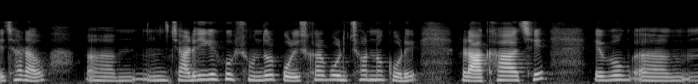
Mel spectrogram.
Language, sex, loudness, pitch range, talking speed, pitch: Bengali, female, -22 LUFS, 180-215 Hz, 120 wpm, 200 Hz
